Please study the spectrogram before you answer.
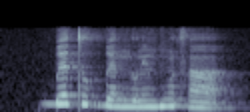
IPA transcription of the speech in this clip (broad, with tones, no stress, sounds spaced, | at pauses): ɡ͡b ɛ˦ t u˧ ɡ͡b ɛ˨ n u˨ ɾ ĩ˧ b ũ˧ s ã˨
